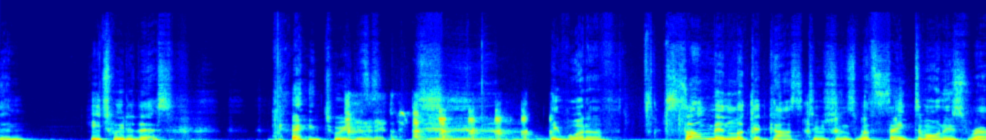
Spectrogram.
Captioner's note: laugh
